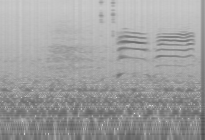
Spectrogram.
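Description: Two short wavering electronic tones, one after the other, starting just past a second in: a slide-animation sound effect. A steady low hum underneath.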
